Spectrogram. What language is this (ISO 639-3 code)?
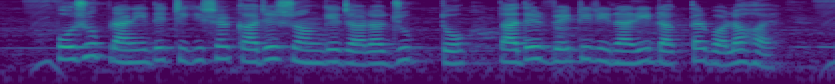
ben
